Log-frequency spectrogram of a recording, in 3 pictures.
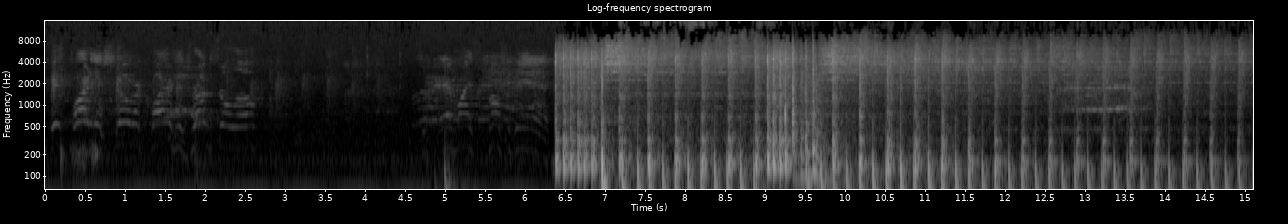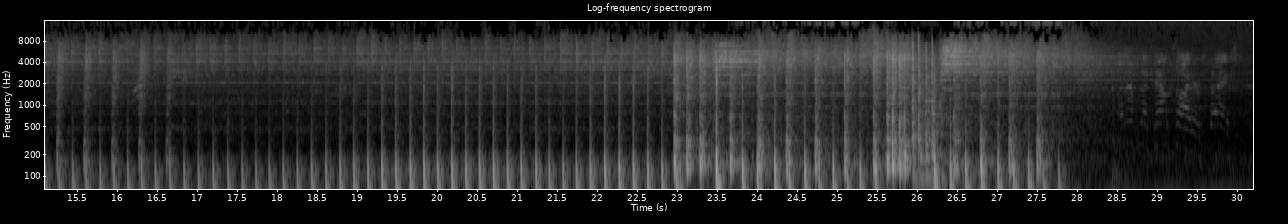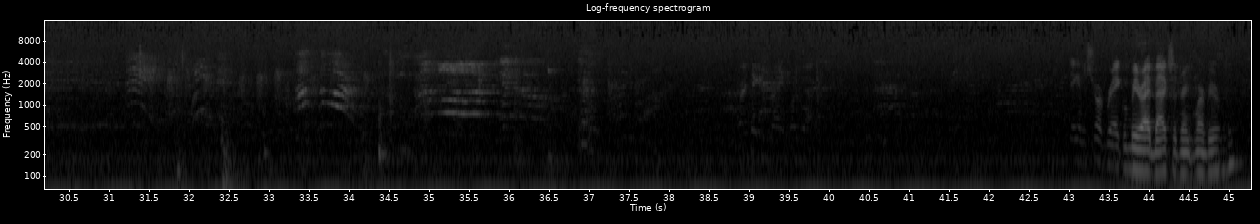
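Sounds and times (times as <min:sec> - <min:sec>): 
drum solo: 0:06.3 - 0:29.7.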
